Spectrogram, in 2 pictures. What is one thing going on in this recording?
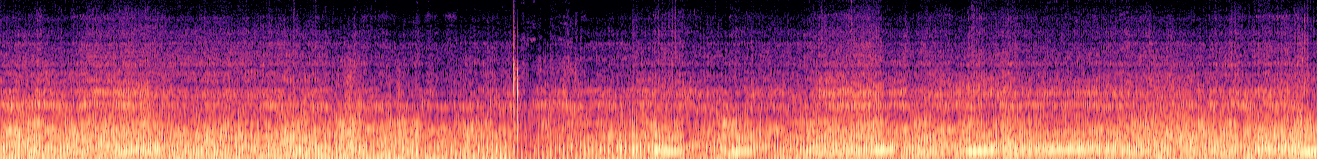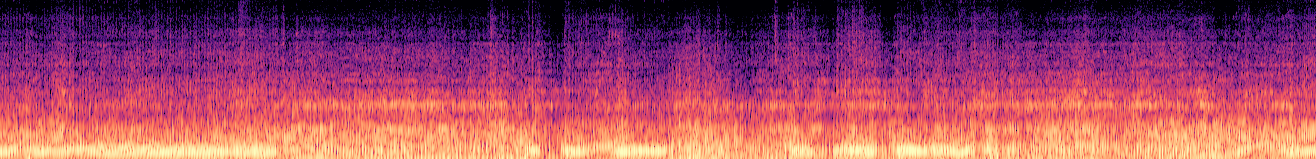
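A dirt bike engine revs and drones up close, rising and falling.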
